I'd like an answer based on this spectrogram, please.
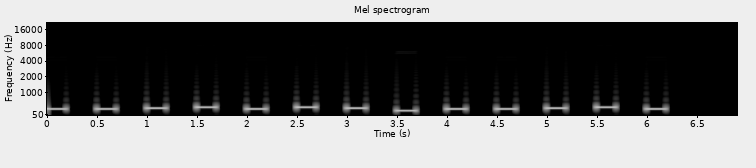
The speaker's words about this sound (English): You know what it is. Yeah, indeed, it's Yankee Doodle.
